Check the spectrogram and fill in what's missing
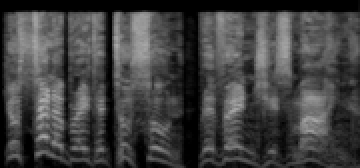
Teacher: his pitch is actually a little bit high, but weirdly, his placement is a little bit forward in the nose. Not like ridiculous nerd, but like a little bit forward.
